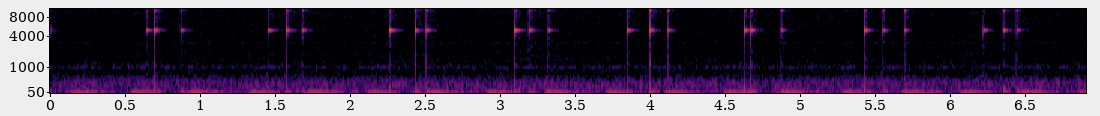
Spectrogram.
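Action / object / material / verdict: tap / glass perfume bottle / glass / none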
